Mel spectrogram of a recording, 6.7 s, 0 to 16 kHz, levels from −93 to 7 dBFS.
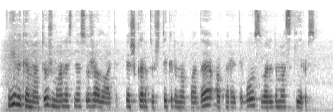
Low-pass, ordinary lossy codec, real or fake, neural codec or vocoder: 14.4 kHz; MP3, 48 kbps; fake; vocoder, 44.1 kHz, 128 mel bands, Pupu-Vocoder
